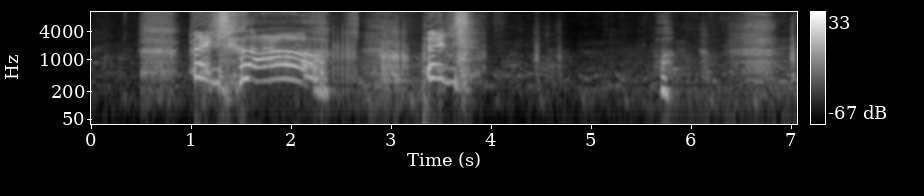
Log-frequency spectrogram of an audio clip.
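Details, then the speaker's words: A voiced, drawn-out sneeze with a wavering vocal tail, then a second shorter burst and quiet breathing in a small room. "아이고 재채기 나올 것 같아. 재채기."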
